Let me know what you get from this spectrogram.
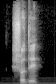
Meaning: to spread lime as a fertiliser
- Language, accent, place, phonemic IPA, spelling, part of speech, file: French, France, Lyon, /ʃo.de/, chauder, verb, LL-Q150 (fra)-chauder.wav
